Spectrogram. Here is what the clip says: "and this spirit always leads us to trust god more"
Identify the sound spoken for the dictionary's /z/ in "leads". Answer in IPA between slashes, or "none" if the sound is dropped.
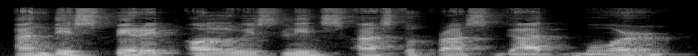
/s/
